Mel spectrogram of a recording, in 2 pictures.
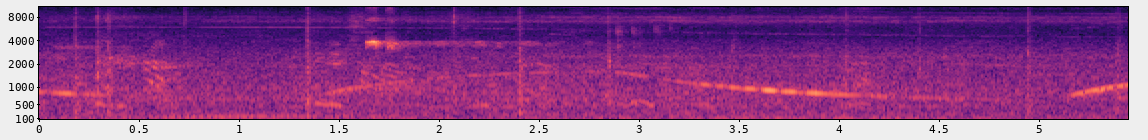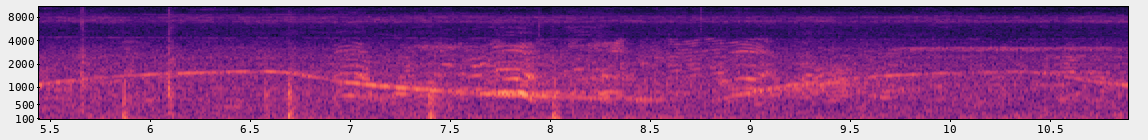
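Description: A siren wailing, its pitch rising and falling slowly about every four seconds. A few sharp thuds and faint voices come from the pitch.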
